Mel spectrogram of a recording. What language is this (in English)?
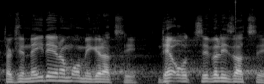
Czech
